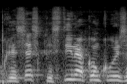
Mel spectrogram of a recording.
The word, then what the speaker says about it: Prinses Christina Concours: We hebben Alexander Buskemolen, welkom van Prinses Christina Concours, zeg ik dat goed? – Zeg je helemaal goed.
